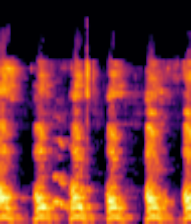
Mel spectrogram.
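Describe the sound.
A human voice imitating a dog barking: five evenly spaced, rough, loud bark-like bursts in a steady rhythm.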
